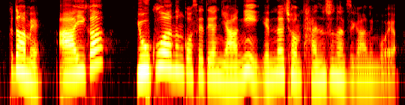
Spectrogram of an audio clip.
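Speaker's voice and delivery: ordinary talk, nothing marked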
